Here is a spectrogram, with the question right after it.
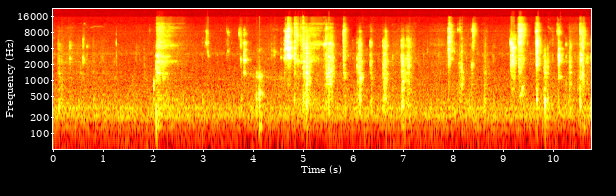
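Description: Sardines being chewed with a beer on the side: close, wet, irregular crunches and squishy bites in bursts, fairly quiet, with no talking.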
